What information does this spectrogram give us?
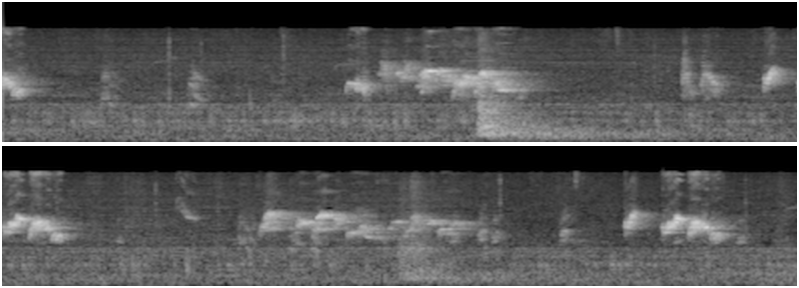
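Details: Caged young red-whiskered bulbul, about two months old, housed in a bổi cage, repeats short liquid warbles every one to two seconds. Brief low thumps, likely wing or cage movement, are heard twice.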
